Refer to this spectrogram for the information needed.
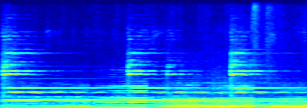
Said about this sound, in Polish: W dole, na wawelskim dziedzińcu, odezwały się dzwonki.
